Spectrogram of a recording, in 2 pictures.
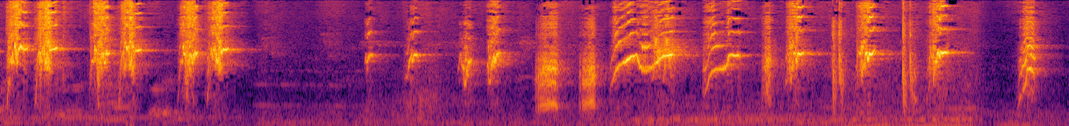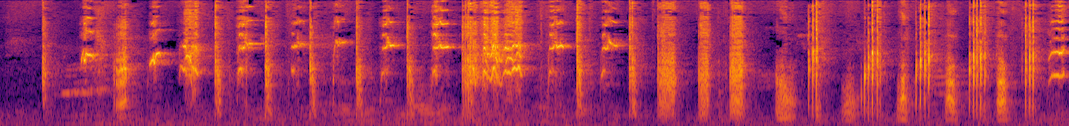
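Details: Young white-eyed Javan myna calling with head-bobbing to lure hybrid mynas: long run of sharp clicking notes and thin high whistles, a quieter stretch, then rapid repeated dry chacks.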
